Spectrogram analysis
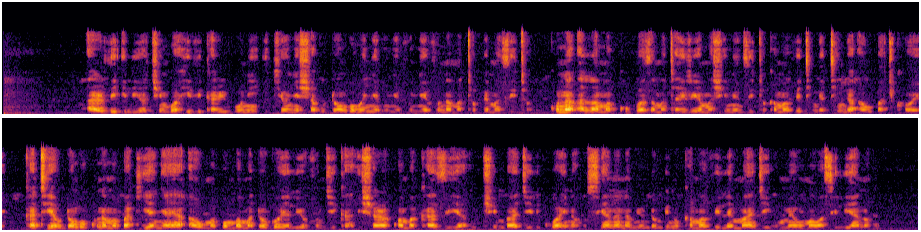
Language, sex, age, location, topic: Swahili, female, 25-35, Nairobi, government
